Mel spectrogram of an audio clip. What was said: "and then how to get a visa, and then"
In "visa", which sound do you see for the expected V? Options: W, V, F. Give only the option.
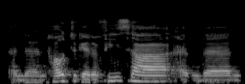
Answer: F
